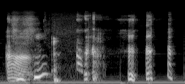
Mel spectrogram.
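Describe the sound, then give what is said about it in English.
A fairly loud cough opens, followed by a quick series of short, sharp coughs and throat-clearing bursts in an uneven rhythm, with no talking. “Excuse me, wouldn't be dyslexic without a cough.”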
